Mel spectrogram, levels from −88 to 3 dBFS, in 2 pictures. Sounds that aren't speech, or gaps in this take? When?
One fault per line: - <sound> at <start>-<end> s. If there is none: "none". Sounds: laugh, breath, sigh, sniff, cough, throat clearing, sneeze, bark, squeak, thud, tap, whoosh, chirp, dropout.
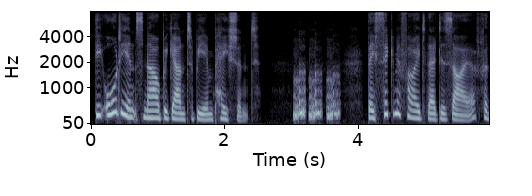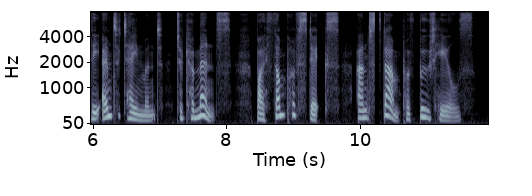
- laugh at 3.0-3.7 s
- dropout at 10.2-10.3 s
